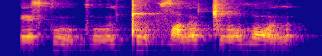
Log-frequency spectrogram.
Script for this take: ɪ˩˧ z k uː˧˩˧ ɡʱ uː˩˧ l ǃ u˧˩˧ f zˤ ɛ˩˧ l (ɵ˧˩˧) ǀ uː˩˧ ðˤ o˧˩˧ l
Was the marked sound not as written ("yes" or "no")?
yes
